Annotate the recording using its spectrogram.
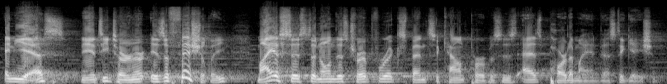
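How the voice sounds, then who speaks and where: A man playing a wry, smooth-talking insurance investigator who narrates his case in the style of a 1950s radio detective drama. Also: on the low side, expressive, a little fast, fairly bright tone. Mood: wry, confiding. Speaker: stage radio actor. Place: stage in a historic courthouse hall. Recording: echoey hall, music underneath.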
